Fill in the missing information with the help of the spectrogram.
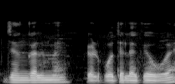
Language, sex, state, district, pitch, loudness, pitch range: Hindi, male, Andhra Pradesh, Anantapur, 100 Hz, -18 LUFS, 95-105 Hz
